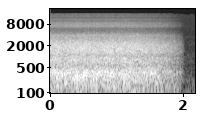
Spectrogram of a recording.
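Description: Steady rushing noise that fades away just before the end.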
